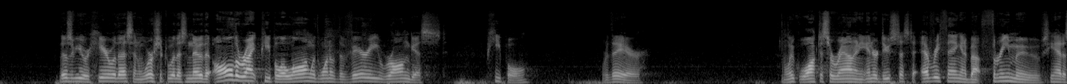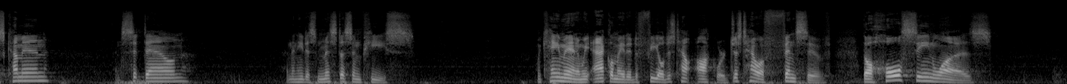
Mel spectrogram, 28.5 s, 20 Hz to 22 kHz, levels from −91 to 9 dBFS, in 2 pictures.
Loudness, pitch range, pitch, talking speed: -33 LUFS, 120-160 Hz, 145 Hz, 160 wpm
